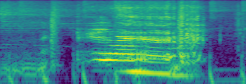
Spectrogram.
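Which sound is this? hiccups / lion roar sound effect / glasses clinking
lion roar sound effect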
